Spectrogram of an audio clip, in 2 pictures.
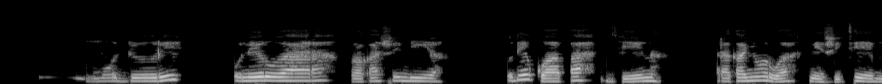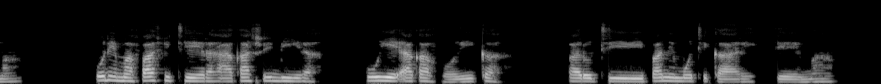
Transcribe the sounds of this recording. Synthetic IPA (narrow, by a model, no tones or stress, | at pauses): mud͡ʒuɾi | une̞ɾuʋaɾarwakaʂiɓira | une̞ɡʱwapad͡ʒe̞na | rakaɲo̞rwane̞ʐitʰe̞ːma | une̞mafafitʰe̞ɾaːkaʂiɓiɾa | uje̞ʔakavurika | paɾutʰiʋipane̞mo̞tikaɾiteːma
